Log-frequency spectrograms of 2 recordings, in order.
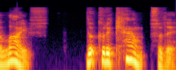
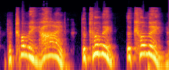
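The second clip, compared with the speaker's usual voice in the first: panicked warning; 10 semitones higher, 4 dB louder than usual. Retold or imitated. Client reliving a terror in trance.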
